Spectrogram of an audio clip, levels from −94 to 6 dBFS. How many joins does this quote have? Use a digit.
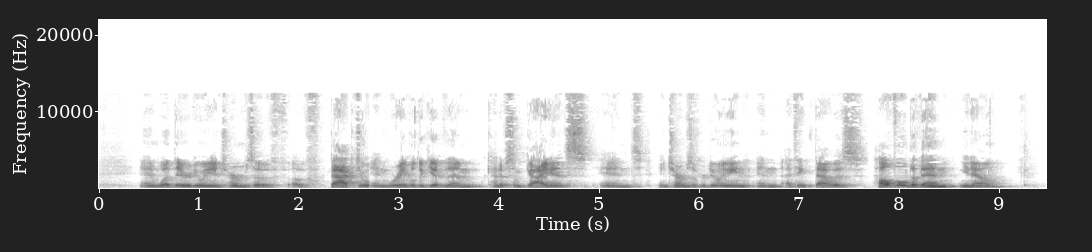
5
